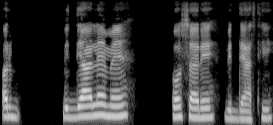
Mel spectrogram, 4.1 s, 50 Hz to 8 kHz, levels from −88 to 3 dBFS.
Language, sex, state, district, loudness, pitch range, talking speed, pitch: Hindi, male, Bihar, Lakhisarai, -19 LUFS, 155-195 Hz, 100 wpm, 175 Hz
